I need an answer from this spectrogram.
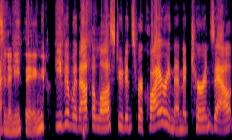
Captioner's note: laughter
